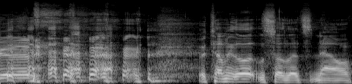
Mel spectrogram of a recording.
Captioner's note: laughing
